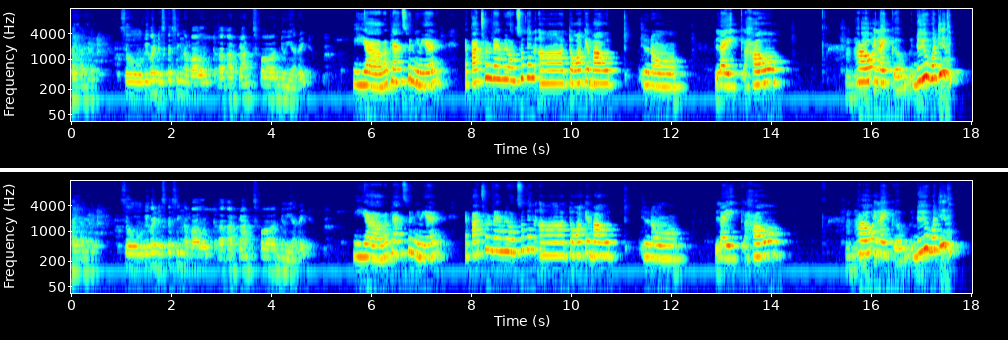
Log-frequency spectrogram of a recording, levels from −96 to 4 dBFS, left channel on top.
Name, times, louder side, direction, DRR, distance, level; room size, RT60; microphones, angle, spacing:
voice 1, 0.0-4.8 15.5-15.8, left 1 dB, 35° left, 0.5 m, -37 dB
voice 2, 5.6-7.5 7.9-10.9 11.4-12.2 12.9-14.2 15.7-17.6, left 5 dB, 90° left, 0.3 m, -25 dB
6.0 x 2.5 x 2.3 m
head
